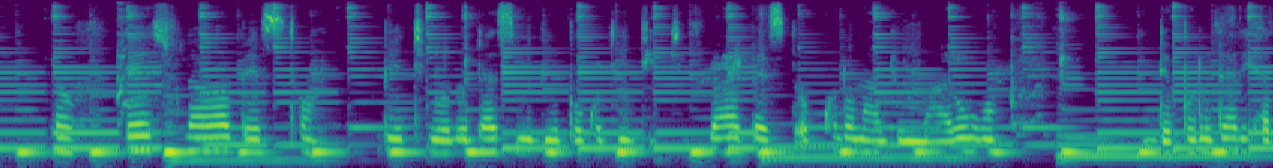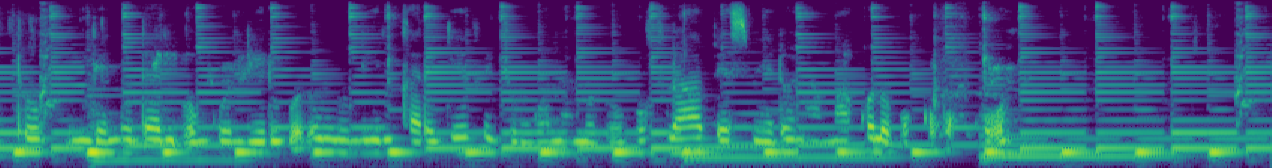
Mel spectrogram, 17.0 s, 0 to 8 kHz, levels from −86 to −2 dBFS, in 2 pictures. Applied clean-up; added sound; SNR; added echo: classical method log-MMSE.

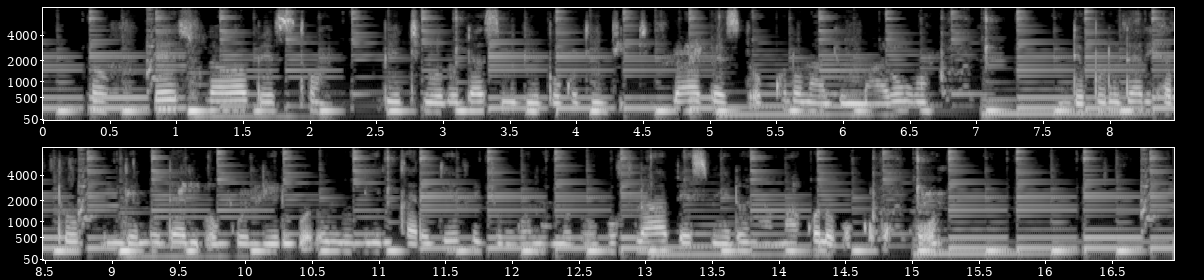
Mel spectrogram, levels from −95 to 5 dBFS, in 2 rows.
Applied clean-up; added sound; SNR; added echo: classical method spectral subtraction.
